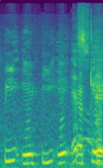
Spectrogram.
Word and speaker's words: Pataskar: इसका सरनेम का spelling PATASKAR है.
